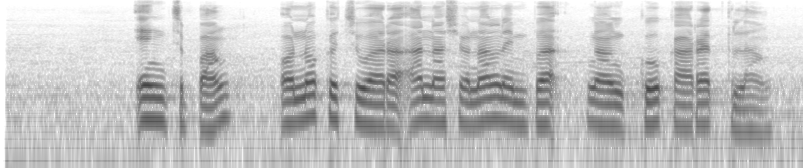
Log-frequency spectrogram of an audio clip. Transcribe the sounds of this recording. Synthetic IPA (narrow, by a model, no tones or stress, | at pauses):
ʔɪŋ̥ʒ̥əpaŋ | ʔɔnɔkəd̥ʒ̥uaɾa̰ʔanːasionalːembaʔ | ŋaŋɡ̥okaɾɛt̪̚ɡ̥əlaŋ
